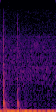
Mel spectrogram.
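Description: Two quick knocks of knuckles on a hard surface, close and dull, spaced about a fifth of a second apart, followed by quiet room tone.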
